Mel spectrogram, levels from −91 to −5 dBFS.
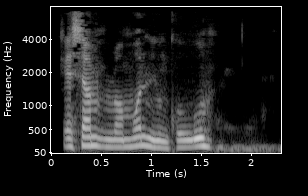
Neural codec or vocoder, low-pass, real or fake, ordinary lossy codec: codec, 16 kHz, 0.8 kbps, ZipCodec; 7.2 kHz; fake; MP3, 32 kbps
